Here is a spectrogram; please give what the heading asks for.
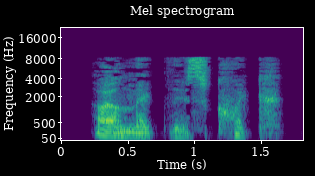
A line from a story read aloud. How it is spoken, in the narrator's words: he rasped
